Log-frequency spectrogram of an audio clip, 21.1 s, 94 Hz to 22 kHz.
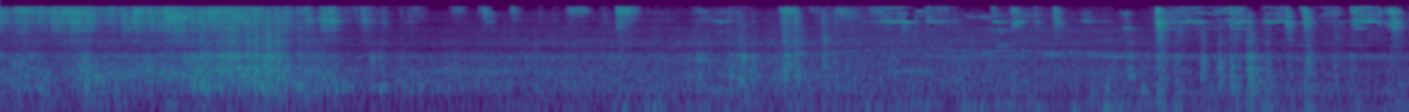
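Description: London Underground Northern Line train (1995 Tube Stock) running through a tunnel, heard from inside the carriage: a steady rumble of wheels and running gear, louder in the first few seconds, with scattered sharp knocks from the rails. A faint high whine rises and falls slightly about midway through.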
